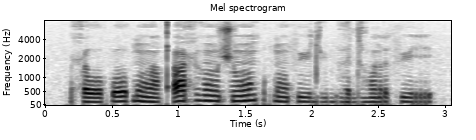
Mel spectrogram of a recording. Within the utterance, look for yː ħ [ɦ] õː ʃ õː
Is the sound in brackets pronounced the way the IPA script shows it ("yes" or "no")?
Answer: yes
